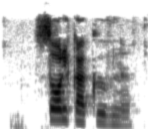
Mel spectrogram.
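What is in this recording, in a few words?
"солькакывны", Komi, female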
